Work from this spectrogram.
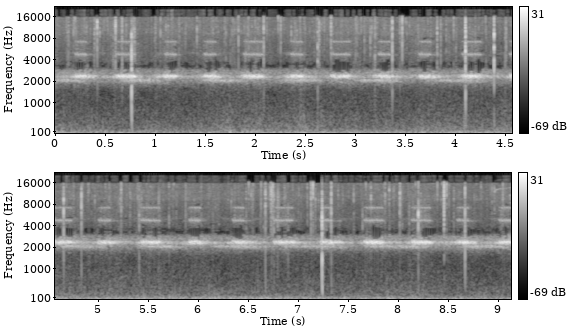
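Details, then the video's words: Distant crickets chirp in a steady high-pitched pulsing trill on a starry night in the wilderness, with frequent crackling pops from a campfire and a gentle low rumble of breeze. "Camping Under a Million Stars with Soothing Cricket Sounds"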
